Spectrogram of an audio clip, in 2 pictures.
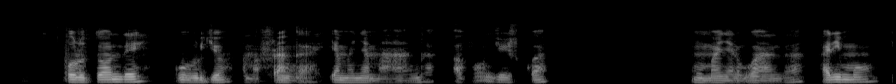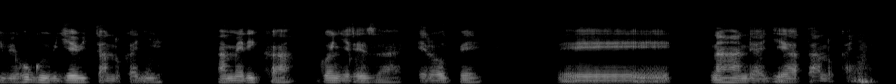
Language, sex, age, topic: Kinyarwanda, male, 18-24, finance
